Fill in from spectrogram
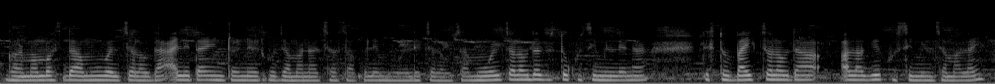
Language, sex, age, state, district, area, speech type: Nepali, female, 30-45, West Bengal, Alipurduar, urban, spontaneous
